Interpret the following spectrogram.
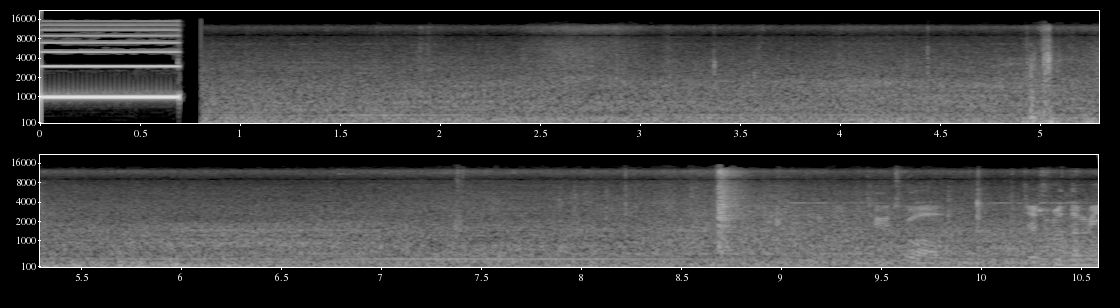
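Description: A loud, short electronic beep, a single steady tone lasting under a second, at the start. Then the steady low hum of a car's cabin as it sits waiting, with a faint knock about halfway through and another near the end.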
